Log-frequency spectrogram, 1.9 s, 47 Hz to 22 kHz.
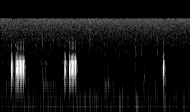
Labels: {"label": "biophony, knock croak", "recorder": "SoundTrap 300"}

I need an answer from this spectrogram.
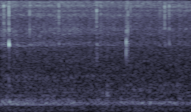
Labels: {"label": "anthrophony, boat engine", "recorder": "HydroMoth"}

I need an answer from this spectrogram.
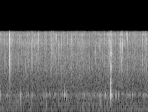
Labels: {"label": "ambient", "recorder": "HydroMoth"}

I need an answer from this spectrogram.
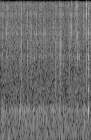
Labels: {"label": "ambient", "recorder": "HydroMoth"}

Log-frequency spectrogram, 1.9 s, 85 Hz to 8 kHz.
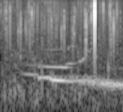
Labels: {"label": "biophony", "recorder": "SoundTrap 300"}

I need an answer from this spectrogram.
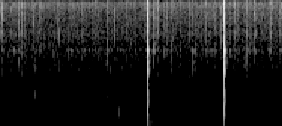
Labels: {"label": "ambient", "recorder": "HydroMoth"}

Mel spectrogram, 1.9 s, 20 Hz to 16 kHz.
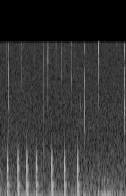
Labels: {"label": "biophony, knock", "recorder": "SoundTrap 300"}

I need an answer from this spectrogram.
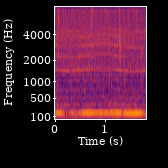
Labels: {"label": "anthrophony, boat engine", "recorder": "SoundTrap 500"}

